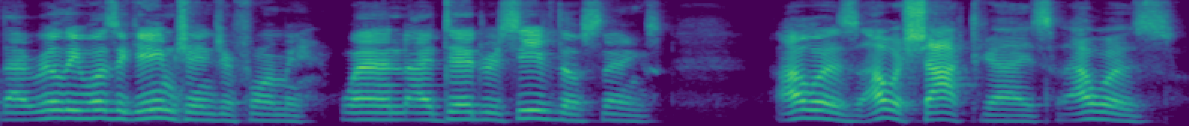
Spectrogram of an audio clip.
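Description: Podcast host, male, high-pitched, chatty and self-deprecating solo monologue. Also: a bit bright. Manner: rambling, self-deprecating, frank. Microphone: home podcast microphone.

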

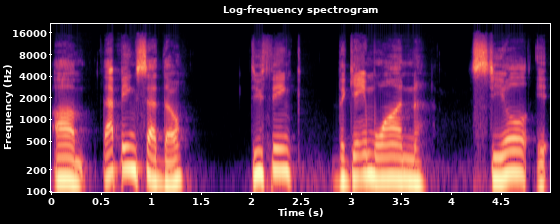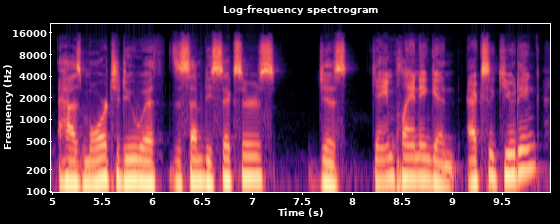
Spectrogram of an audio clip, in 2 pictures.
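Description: A man's voice: on the high side, unhurried. Laid-back young man, sports podcast. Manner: laid-back, frequent "mm-hmm" and "bro". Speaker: podcast co-host. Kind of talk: casual sports chat.

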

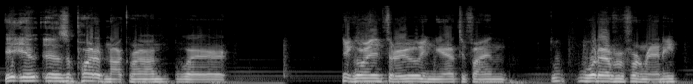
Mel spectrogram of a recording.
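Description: A man's voice: mid-range voice, fairly even intonation, a little slow, a bit bright, faint music behind. A young man co-hosting a podcast in casual chat, rambling and hesitant, with frequent swearing. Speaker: podcast co-host.

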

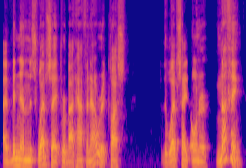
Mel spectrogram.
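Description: An American marketing teacher of middle age speaks at normal speed in an expressive, mid-range voice. As a guest in a casual interview, he talks at length, telling stories expansively and leaning on fillers.

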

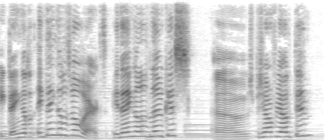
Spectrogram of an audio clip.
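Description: Tired guy doing a solo comedy podcast, rambles and swears a lot, stumbles over his words, pitch bouncing all over, faint music underneath. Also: wildly swooping pitch, fairly quick. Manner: rambling, self-interrupting, swears often; jittery, stammering restarts. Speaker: podcast host. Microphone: podcast microphone.

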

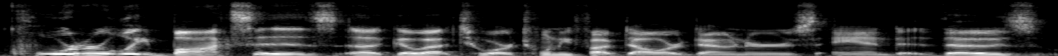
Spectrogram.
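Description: A man's voice: fairly low pitch, a little slow, fairly bright tone. A man co-hosting a podcast in casual chat, making dry asides between laughs. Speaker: podcast co-host.

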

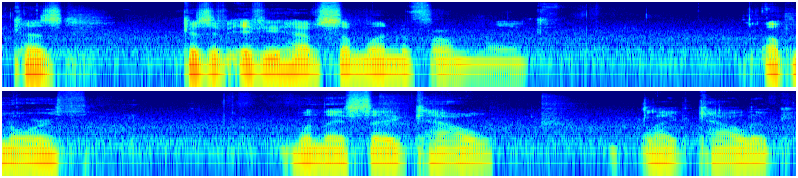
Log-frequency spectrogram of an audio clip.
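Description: A man's voice: medium pitch, fairly even intonation, takes it slowly, pauses often, darkish tone, a little hiss or hum. A young man in casual chat with a friend, teasing and chatty, often stumbling over his words as he restarts. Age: young adult. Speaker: podcast co-host.

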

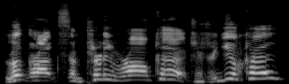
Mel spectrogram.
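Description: A man's voice: sits high, big pitch swings, moderate pace, sharp tone, pitched above the performer's own voice, heavily acted. A man voicing a male trucker calling out urgently over his CB radio, in a raised voice well above his own.

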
